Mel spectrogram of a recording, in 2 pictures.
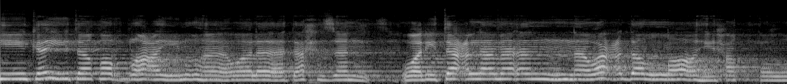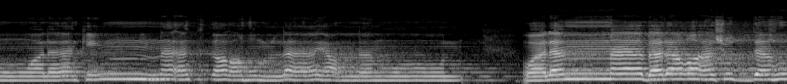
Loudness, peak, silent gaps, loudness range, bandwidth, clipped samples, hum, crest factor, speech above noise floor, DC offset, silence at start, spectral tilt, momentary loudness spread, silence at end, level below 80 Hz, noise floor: -19 LUFS; -4 dBFS; none; 4 LU; 10.5 kHz; under 0.1%; none; 16 dB; 20 dB; under 0.1%; 0 s; -5.5 dB/octave; 8 LU; 0 s; -58 dBFS; -39 dBFS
